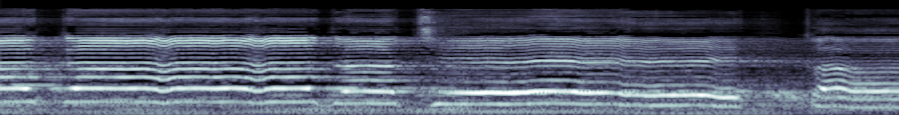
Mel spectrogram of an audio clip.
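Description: A high, young-sounding voice singing a Bengali Islamic devotional song about prayer, with held, ornamented notes over a soft steady backing; a phrase steps down and ends near the end.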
